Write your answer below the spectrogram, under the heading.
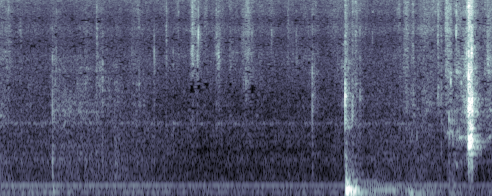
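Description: Small metal parts being handled on a wooden workbench: faint light clicks, a dull knock about three and a half seconds in as a part is set down on the bench, and a sharper click near the end.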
